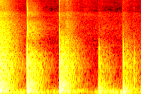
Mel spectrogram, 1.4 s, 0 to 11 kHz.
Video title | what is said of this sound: White bread recipe15 years recipe in the making! | flip it out and knock on it. And it sounds hollow to me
